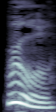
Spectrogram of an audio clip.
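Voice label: "rule", American English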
